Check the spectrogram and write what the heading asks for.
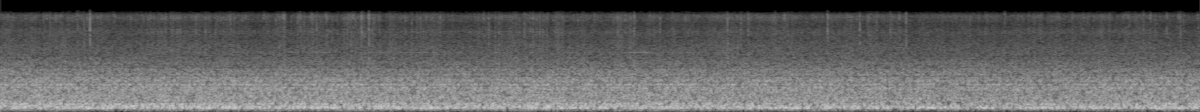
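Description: Steady road and tyre noise of a car travelling at highway speed, an even rush with no sudden changes.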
